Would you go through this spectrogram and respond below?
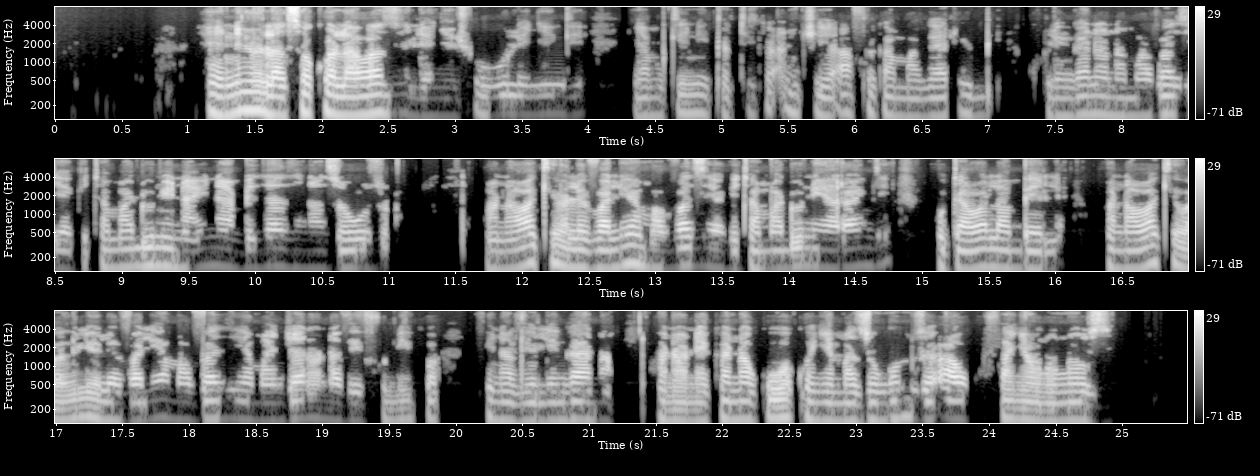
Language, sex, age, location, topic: Swahili, male, 18-24, Mombasa, agriculture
